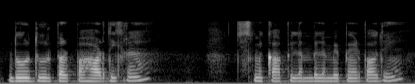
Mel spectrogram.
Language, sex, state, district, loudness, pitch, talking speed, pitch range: Hindi, male, Uttar Pradesh, Deoria, -24 LUFS, 150 Hz, 160 wpm, 150-160 Hz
